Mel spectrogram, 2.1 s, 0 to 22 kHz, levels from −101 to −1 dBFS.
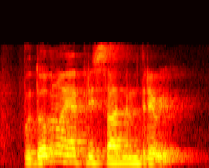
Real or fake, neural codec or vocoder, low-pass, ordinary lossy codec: real; none; 7.2 kHz; MP3, 48 kbps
